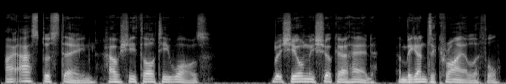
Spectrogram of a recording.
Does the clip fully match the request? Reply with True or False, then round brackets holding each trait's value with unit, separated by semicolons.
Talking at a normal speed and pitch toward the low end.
False (235 wpm; 110 Hz)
